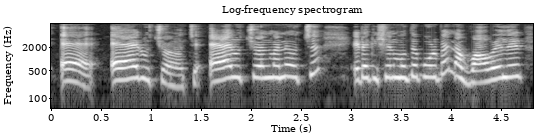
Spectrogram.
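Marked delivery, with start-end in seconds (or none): 0.1-0.4 "অ্যা" said as an open vowel; vowel sound demo. Shown as a demonstration. Teacher shows students why M A takes an, demonstrating the vowel sound. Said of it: "উচ্চারণটা কি হচ্ছে".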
